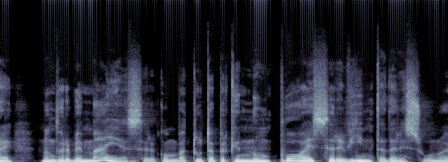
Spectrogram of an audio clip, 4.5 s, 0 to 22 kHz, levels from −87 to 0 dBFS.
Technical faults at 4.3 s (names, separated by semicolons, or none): resampler restarted on every block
